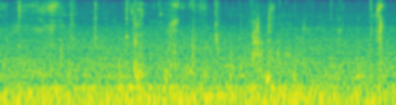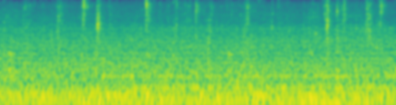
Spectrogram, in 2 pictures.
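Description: Faint, close-miked chewing and wet mouth sounds of people eating soup-soaked chicken and soft coconut meat, with scattered short clicks and smacks.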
